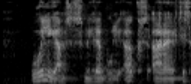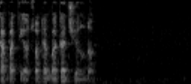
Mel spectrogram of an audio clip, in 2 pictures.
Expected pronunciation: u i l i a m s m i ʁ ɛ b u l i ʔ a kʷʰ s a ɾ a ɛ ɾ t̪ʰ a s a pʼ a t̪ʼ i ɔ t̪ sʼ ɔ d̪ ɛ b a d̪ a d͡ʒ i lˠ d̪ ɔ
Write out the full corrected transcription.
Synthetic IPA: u i l i a m s m i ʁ ɛ b u l i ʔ a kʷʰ s a ɾ a ɛ ɾ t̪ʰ i s a pʼ a t̪ʼ i ɔ t̪ sʼ ɔ d̪ ɛ b a d̪ a d͡ʒ i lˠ d̪ ɔ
